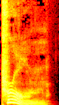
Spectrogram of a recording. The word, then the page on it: prawn: British English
